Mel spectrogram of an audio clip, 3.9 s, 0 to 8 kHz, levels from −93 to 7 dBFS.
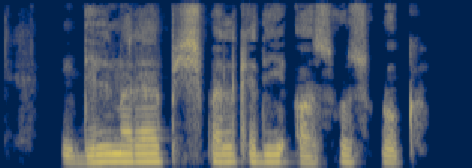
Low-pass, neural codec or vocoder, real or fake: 7.2 kHz; none; real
